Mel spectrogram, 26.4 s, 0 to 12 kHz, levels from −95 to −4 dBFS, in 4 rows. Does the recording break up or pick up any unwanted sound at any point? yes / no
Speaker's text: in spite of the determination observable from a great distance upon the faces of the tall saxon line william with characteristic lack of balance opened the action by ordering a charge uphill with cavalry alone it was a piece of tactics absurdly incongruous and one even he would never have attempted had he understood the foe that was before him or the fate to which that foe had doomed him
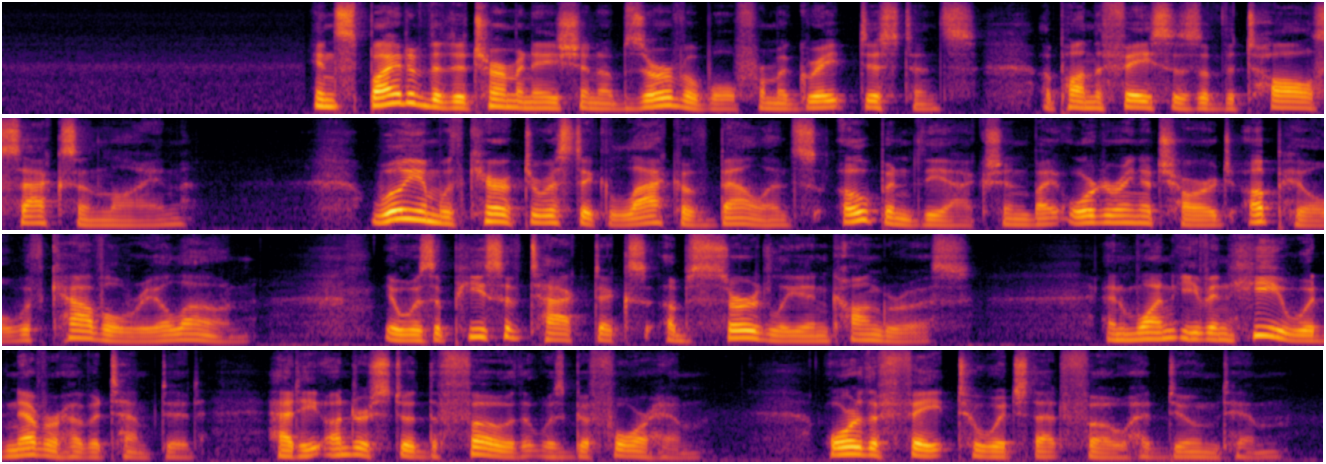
no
